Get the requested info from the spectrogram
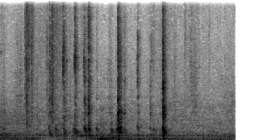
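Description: Scattered sharp clicks and knocks from plugs, cables and switches being handled at an electrical distribution box, over a faint background hum of the hall. The sound cuts off abruptly about three and a half seconds in.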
